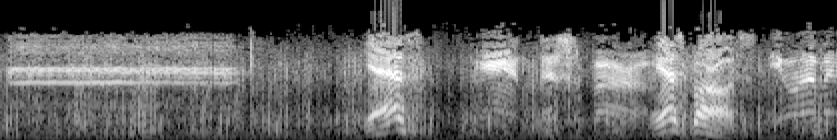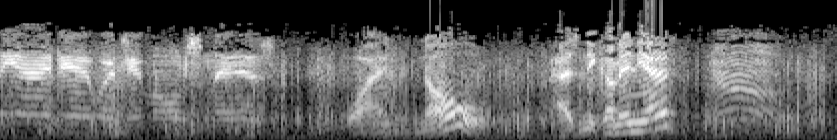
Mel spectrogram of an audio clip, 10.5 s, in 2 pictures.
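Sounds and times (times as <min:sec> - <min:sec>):
interoffice phone buzzing: 0:00.0 - 0:01.6
speech: 0:02.3 - 0:09.9.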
